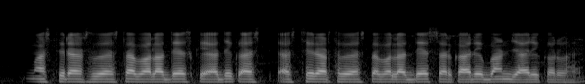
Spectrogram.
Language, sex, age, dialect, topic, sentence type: Magahi, male, 31-35, Southern, banking, statement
